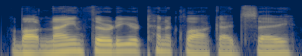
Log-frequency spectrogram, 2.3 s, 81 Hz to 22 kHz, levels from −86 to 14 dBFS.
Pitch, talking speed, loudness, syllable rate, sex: 120 Hz, 210 wpm, -18 LUFS, 5.3 syllables/s, male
